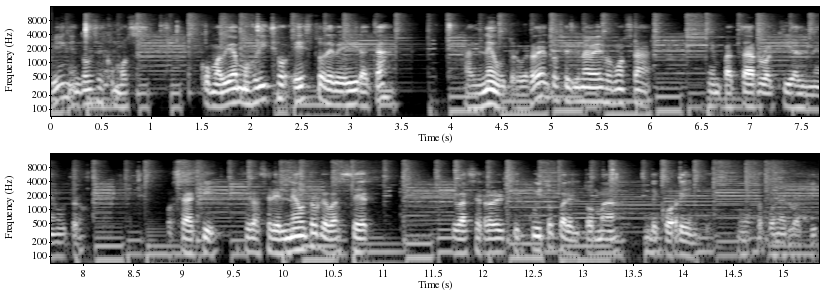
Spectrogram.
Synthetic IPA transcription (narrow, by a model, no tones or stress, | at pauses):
bje̞ŋent̪o̞ns̬eskomoskomoaβiamo̞zðit͡ʃo̞ʔest̪oðe̞βeiɾaka | a̰lne̞wt̪ɾoβeɾðaent̪o̞nsezd̪unaβezβamosaempat̪aɾloakialne̞wt̪ɾo | oseakiseβase̞ɾe̞lne̞wt̪ɾo̞keβaseɾ | keβase̞raɾe̞lsiɾkwit̪o̞paɾaelt̪oma | d̪eko̞rje̞nt̪e | bamosapone̞ɾloaki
